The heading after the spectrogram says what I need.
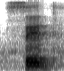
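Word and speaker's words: said: Bed, dead, সেড। আমরা অবশ্যই সেইড উচ্চারণ করব না। আমাদের দেশে অনেক মানে সেইড উচ্চারণটা আমরা শিখেছি, কিন্তু আসলে এটা হবে সেড।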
